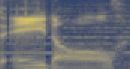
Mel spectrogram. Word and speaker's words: Adol: About 5 years ago, a Roman vessel at sea was calm that day and run a foul Yeah, it's Adol.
